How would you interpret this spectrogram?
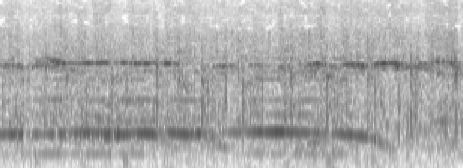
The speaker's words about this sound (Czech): Já ti děkuji za proslov a to chce i velký potlesk.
